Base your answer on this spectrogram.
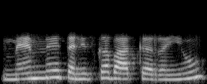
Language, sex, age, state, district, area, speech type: Hindi, female, 18-30, Madhya Pradesh, Bhopal, urban, conversation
